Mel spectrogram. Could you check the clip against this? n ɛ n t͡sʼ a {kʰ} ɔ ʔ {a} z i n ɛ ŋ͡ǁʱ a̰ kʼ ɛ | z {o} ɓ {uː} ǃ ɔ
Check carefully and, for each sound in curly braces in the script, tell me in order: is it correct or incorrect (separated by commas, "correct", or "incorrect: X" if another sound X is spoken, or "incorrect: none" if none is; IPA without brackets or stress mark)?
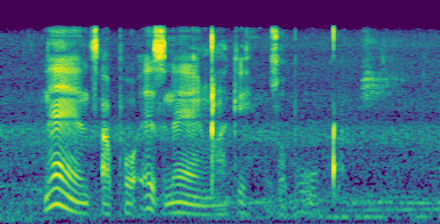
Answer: incorrect: pʰ, incorrect: e, correct, correct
